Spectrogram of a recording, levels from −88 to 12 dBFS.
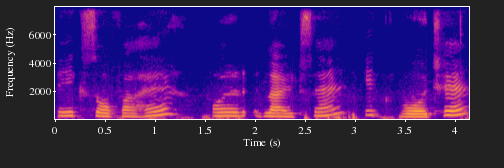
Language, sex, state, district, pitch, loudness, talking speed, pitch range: Hindi, female, Punjab, Pathankot, 255 Hz, -16 LUFS, 130 wpm, 220-275 Hz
